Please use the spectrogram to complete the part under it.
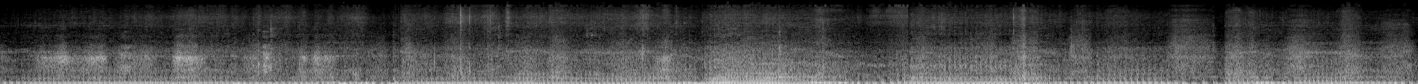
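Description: A 220cc motorcycle climbing an offroad slope revs hard and continuously up close, rising and falling in pitch as it labors, with rattling and clatter throughout.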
